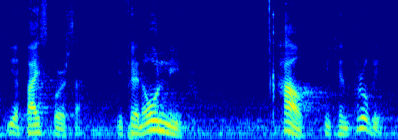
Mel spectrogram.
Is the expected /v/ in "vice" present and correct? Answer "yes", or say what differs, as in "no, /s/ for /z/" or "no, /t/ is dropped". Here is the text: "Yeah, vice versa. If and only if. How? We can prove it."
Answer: no, /p/ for /v/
